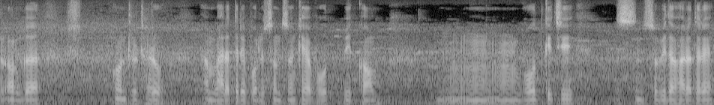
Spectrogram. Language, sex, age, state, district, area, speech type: Odia, male, 60+, Odisha, Rayagada, rural, spontaneous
